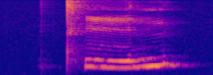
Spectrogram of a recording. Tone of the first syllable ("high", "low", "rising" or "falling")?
rising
